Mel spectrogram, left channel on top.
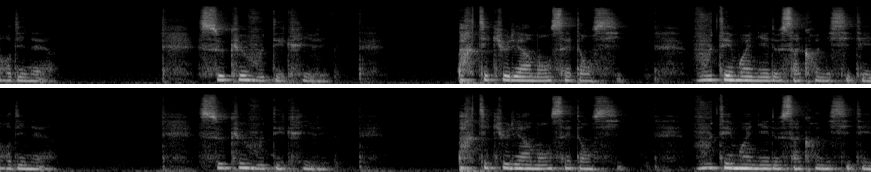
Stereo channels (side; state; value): both; normal; correlation -0.13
